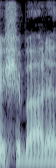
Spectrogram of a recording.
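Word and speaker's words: Katsuyori Shibata: And I'm not even going to, Katsuyori. Is that how you say his name? Shibata. – Yeah. You can just say Shibata. I think everybody knows.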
